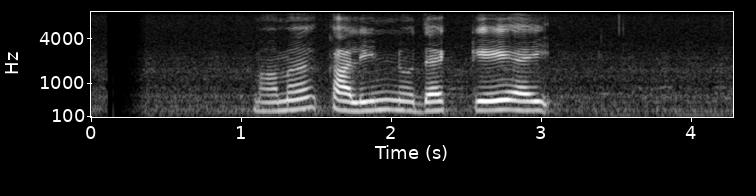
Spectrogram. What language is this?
Sinhala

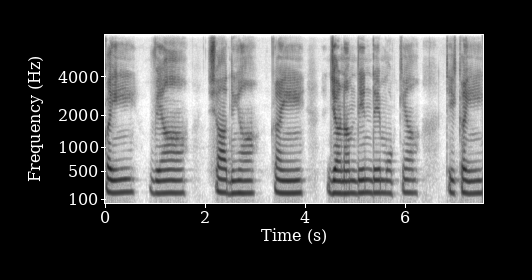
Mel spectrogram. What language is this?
Punjabi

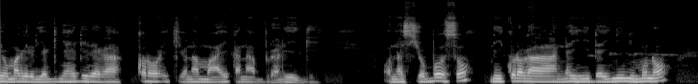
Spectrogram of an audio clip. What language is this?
Kikuyu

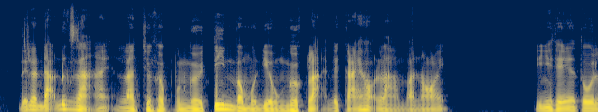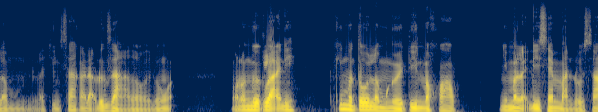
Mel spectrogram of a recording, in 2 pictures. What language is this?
Vietnamese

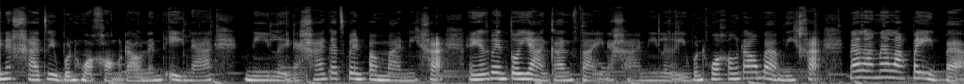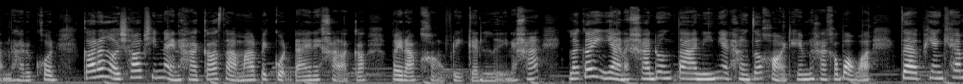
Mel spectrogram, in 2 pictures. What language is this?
Thai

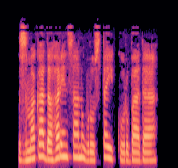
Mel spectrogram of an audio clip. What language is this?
Pashto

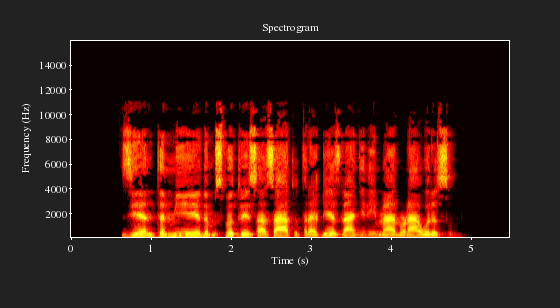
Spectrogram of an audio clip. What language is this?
Pashto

